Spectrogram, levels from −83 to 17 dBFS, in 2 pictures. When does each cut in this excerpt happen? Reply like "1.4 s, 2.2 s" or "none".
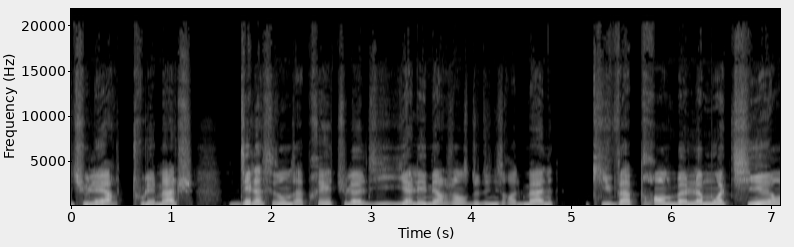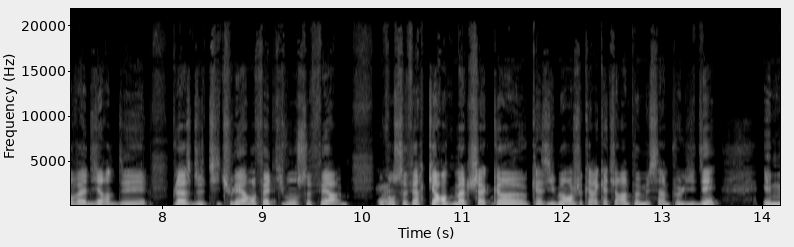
none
